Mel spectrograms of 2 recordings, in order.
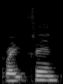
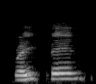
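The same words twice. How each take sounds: First: Said in the usual way. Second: High, louder sing-song to the dog; playful high doggy talk; high pet talk. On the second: Real, not acted. Asking the dog again, pet talk.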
